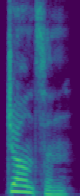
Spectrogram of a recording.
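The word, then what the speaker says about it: Johnstone: v i s jarvis j o h n s t o n e johnson the t not sounded k e n n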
